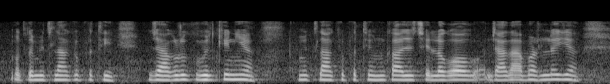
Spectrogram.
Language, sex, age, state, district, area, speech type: Maithili, female, 18-30, Bihar, Saharsa, urban, spontaneous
